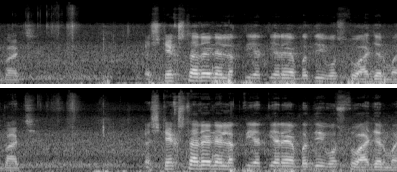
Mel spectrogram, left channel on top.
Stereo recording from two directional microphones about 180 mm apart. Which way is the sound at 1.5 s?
5° right (ahead or behind).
